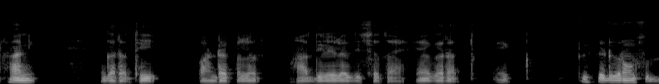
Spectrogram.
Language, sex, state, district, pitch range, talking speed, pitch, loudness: Marathi, male, Maharashtra, Pune, 85-95 Hz, 110 wpm, 85 Hz, -34 LUFS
